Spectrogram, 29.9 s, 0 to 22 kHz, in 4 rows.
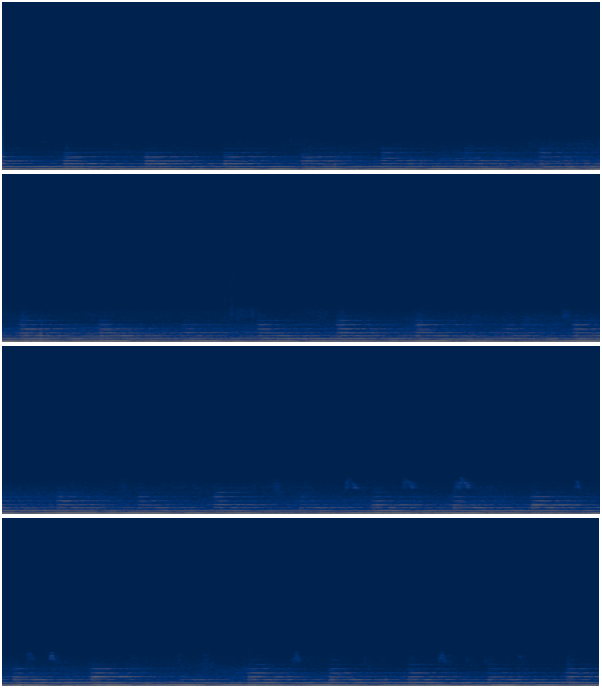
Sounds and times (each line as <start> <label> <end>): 0.0 church bells 29.8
